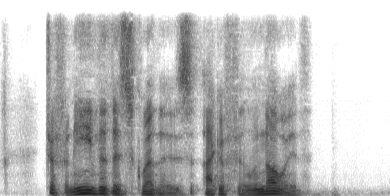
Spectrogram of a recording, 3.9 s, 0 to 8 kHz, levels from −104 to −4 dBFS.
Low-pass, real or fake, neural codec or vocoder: 7.2 kHz; fake; codec, 16 kHz, 1.1 kbps, Voila-Tokenizer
